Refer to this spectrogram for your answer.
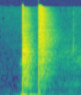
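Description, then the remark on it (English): Two sharp, loud hand claps in quick succession, about a quarter second apart, each a crisp smack with a short ringing tail, like clapping to switch on a clap-activated device. “Clap on technology engaged.”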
